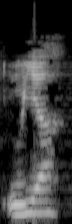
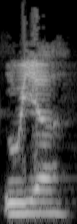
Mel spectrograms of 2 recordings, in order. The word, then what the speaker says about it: Ouya: for now at least, I'll say the Ouya, which is basically booyah without the B, which is, I think, how even the people who are designing this machine are saying how it should be pronounced.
